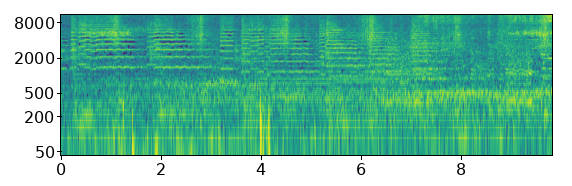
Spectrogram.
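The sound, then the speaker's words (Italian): Flies buzzing steadily in a western scene, a dense, continuous insect drone that runs the whole time at an even level, with a few faint clicks early on. “Mosche, ovviamente.”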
